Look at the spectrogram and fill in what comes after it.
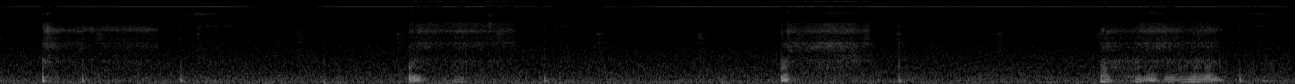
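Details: Cat sleeping on his back snoring: soft, snorting snores at the start of each breath, about 16 a minute, with quiet between them; owner says he sometimes snores really loud at night.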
